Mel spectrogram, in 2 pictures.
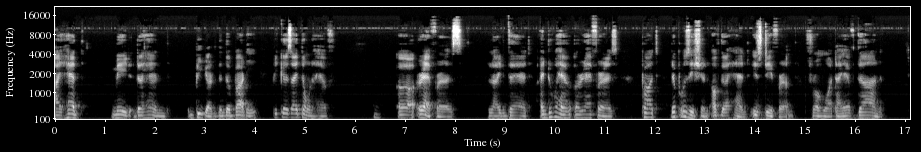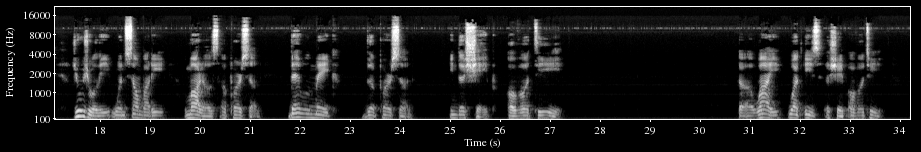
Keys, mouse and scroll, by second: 2.5 c, 5.4 g, 7.6 a, 10.4 z, 15.1 ctrl+z, 15.7 ctrl+z, 17.1 a, 18.5 middle click, 18.7 middle click, 18.9 middle click, 23.7 a, 24.3 a, 24.7 c, 28.6 r, 30.5 a, 30.9 z, 31.9 c.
